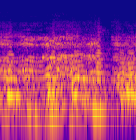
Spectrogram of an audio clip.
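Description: German brass band playing live, with tuba, rotary-valve tenor horns and trombone. The bass line steps from note to note under the sustained horn parts.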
